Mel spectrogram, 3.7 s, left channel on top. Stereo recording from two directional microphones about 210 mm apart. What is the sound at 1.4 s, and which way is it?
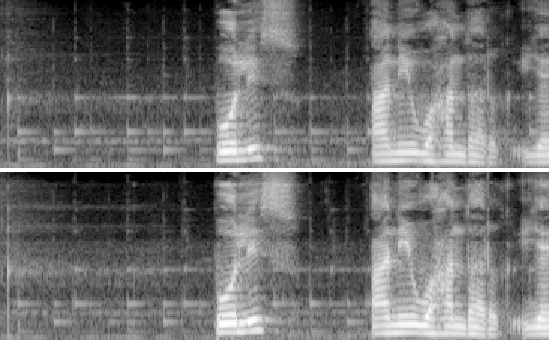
Speech, 15° right (ahead or behind).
